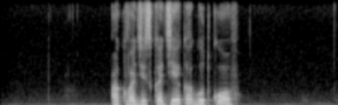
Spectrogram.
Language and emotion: Russian, neutral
